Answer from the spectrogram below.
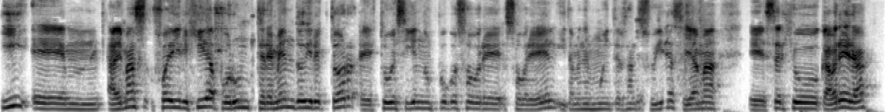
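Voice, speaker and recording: A man's voice: on the high side, moderate pace, few pauses. Hesitant Chilean man hosting a panel. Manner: hesitant, many fillers and restarts. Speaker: host. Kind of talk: casual panel discussion.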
